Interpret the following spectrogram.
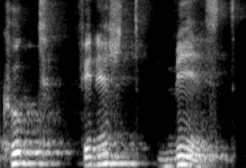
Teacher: In regular verbs that end with voiceless consonant, it sounds like t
